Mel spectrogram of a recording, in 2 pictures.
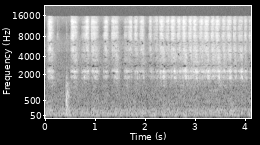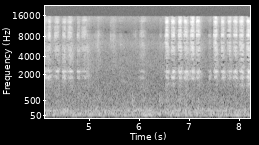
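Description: A purple colored pencil is rubbed back and forth over a flat paper mandala coloring book page near the edge of the design, while fingertips steady the sheet. A soft, bright scratchy rasping comes in quick, fairly steady strokes, easing briefly in the middle before picking up again.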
